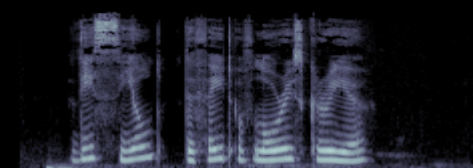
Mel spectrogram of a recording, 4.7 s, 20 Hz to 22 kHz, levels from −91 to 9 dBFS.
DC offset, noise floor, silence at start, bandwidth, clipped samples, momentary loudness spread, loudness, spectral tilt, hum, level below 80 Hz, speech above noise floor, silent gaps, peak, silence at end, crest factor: under 0.1%; -63 dBFS; 0.45 s; 16 kHz; under 0.1%; 12 LU; -22 LUFS; -4 dB/octave; none; -58 dBFS; 42 dB; none; -8 dBFS; 1.1 s; 16 dB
